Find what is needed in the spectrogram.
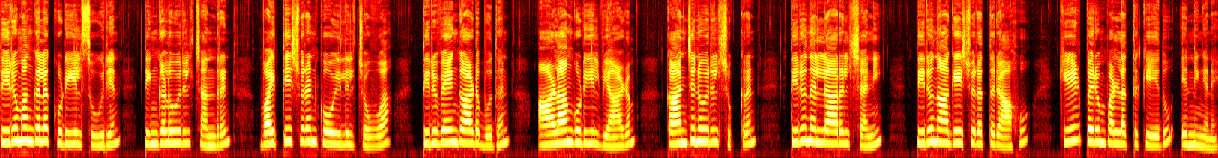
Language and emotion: Malayalam, neutral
